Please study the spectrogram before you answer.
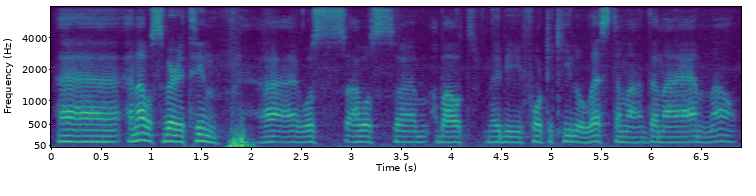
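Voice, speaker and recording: With a level tone and moderate pace, a middle-aged Norwegian-accented man from Norway gives informal Bible teaching in English, seated on his living room sofa facing the camera. His medium-pitched voice is slightly mellow, he repeats words when searching for them, and there's a little hiss or hum.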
